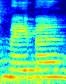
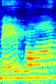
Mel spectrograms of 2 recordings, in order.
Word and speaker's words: Mabon: uh also known as maben mabon may bone depends on where you're from and how you like to pronounce it i do pronounce it maven when i use it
